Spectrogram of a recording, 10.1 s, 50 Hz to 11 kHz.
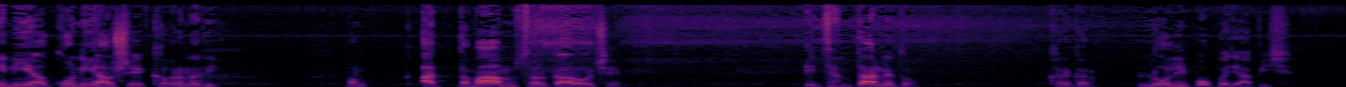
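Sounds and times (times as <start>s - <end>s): faint hiss and low hum: 0.0s - 10.0s
man speaking: 6.1s - 7.0s.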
